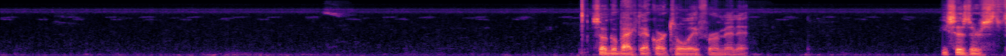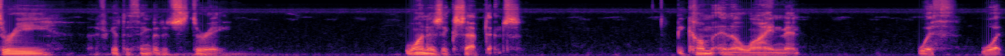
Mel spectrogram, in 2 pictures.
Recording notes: This Episode originally streamed live on location at Wissahickon Valley Park. The audio from this podcast was taken directly from this live stream.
